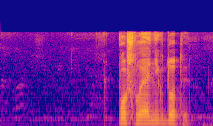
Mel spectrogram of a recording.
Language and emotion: Russian, neutral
